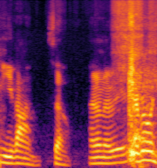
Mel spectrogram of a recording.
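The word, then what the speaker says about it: Evan: Yeah, he actually does pronounce his name Yvonne.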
